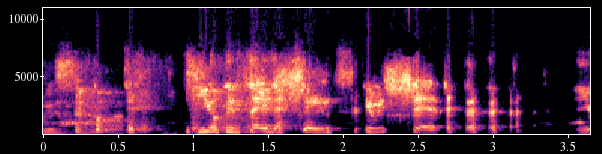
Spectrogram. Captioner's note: laughs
